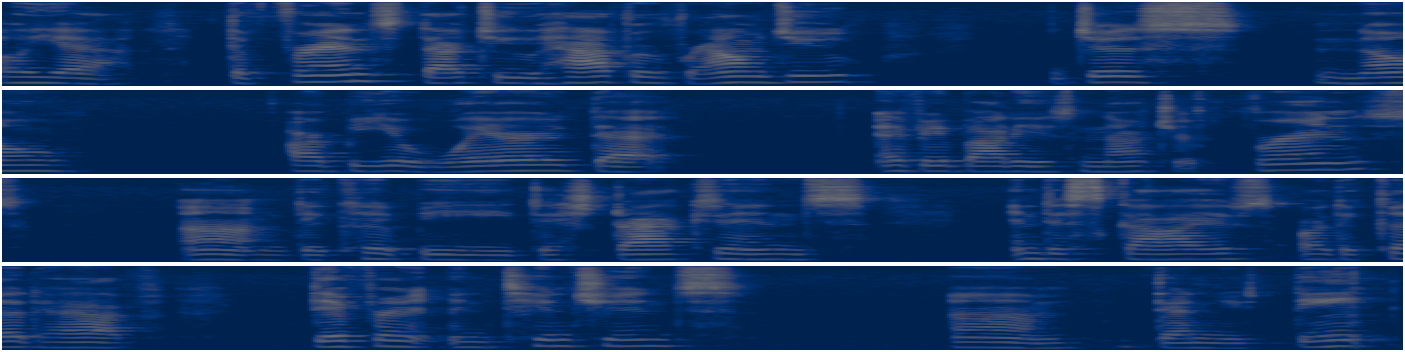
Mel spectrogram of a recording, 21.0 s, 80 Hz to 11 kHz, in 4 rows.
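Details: Young woman with ataxia (self-reported type 46), symptom onset in her junior and senior years of high school, with leg shaking, poor balance and twitching; she says her voice trembles whenever she talks; voice tremor in ataxia.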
